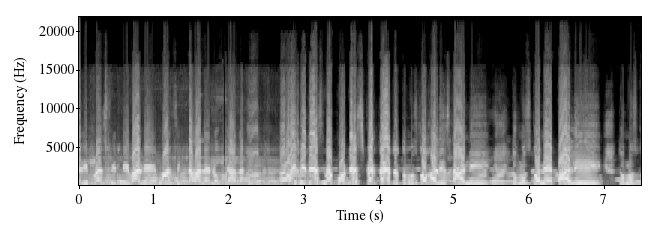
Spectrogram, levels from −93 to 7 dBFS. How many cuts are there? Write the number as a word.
one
